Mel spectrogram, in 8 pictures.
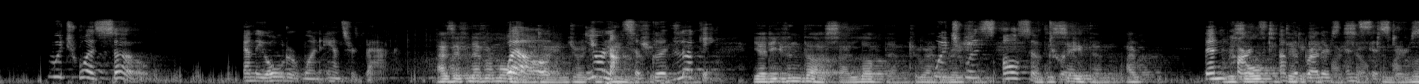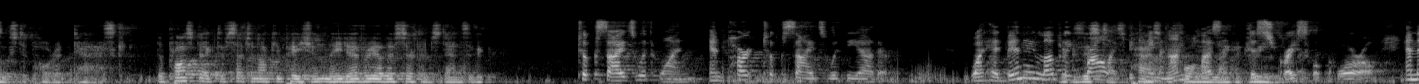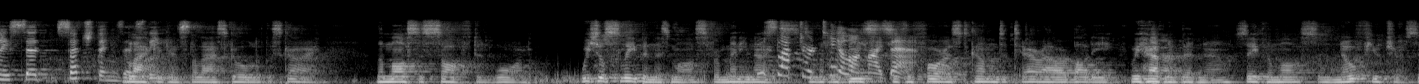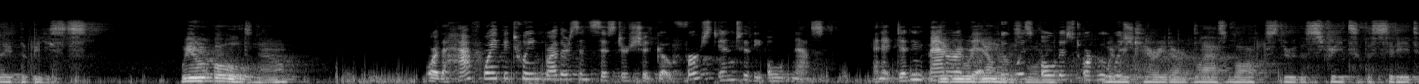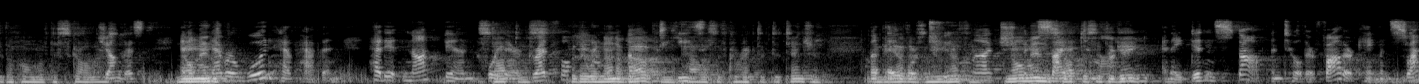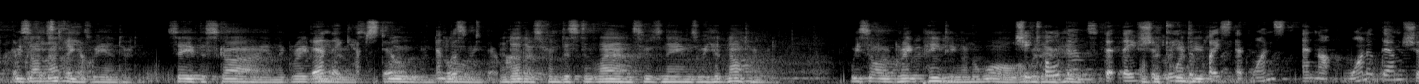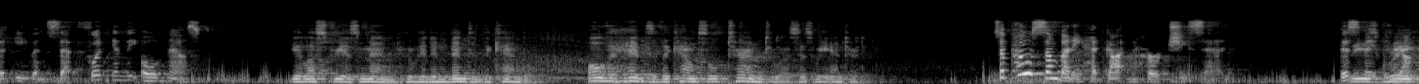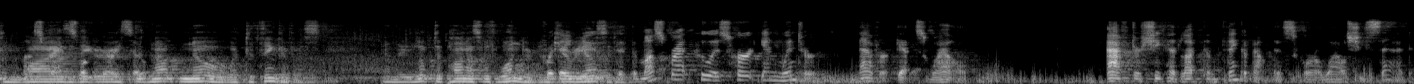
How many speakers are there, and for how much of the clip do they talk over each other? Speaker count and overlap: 2, about 26%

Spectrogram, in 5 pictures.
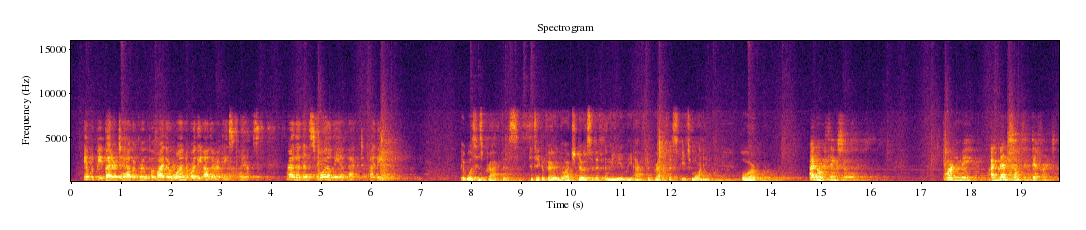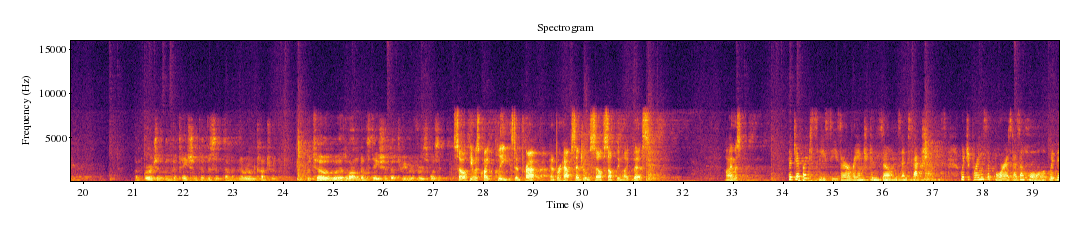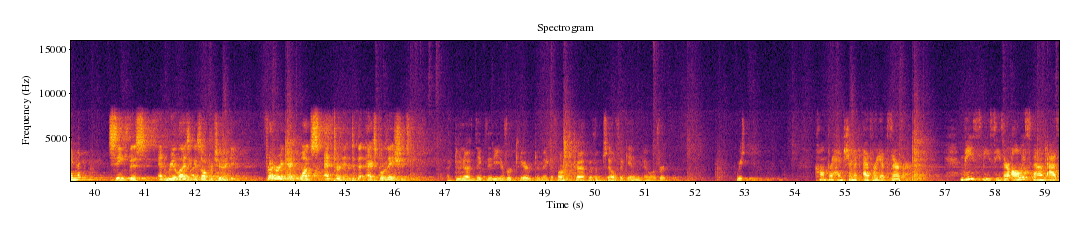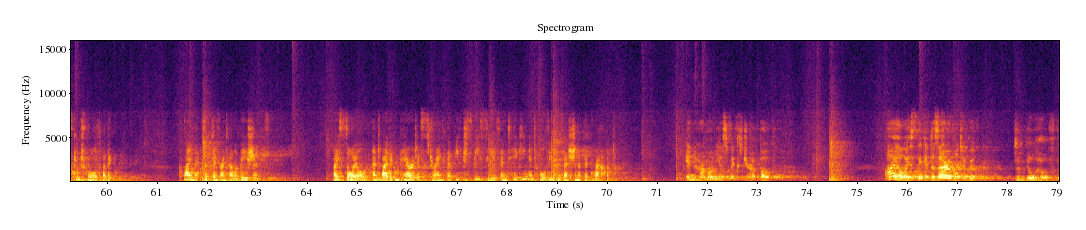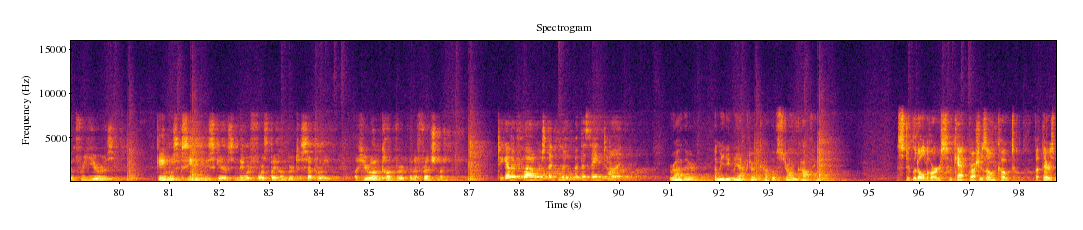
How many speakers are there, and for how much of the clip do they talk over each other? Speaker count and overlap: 8, no overlap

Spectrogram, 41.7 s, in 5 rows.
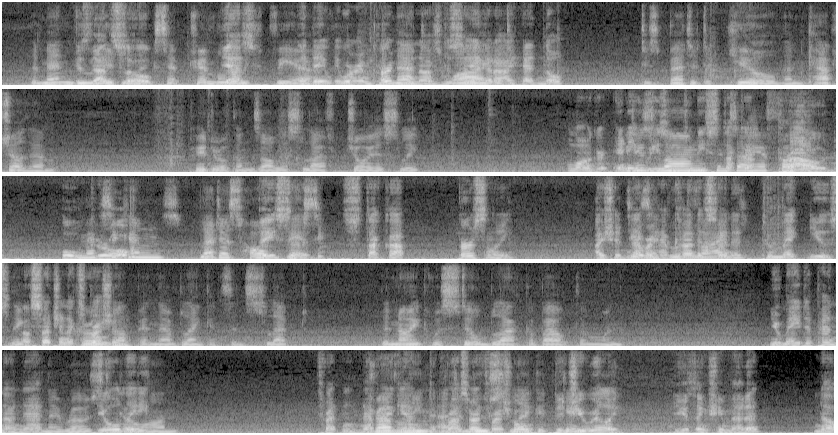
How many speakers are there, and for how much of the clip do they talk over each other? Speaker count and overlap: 2, about 34%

